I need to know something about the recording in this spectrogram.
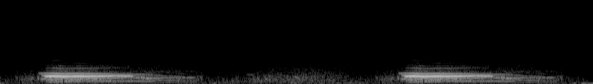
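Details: Two long, musical, whistling tones with softer breath noise between, heard on chest auscultation during a thorax and lung examination demonstration: wheezes.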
